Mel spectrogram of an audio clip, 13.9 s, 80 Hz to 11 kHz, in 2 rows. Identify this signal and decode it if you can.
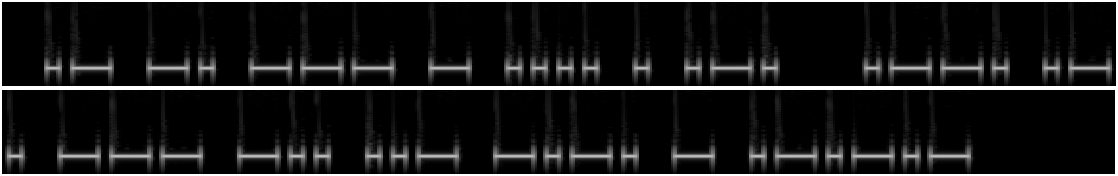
Morse code, heard as a keyed tone, about 15 wpm, 700 Hz. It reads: ANOTHER PRODUCT.
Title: Sentences from Top 1000 Words - Review Part 3 - 15wpm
